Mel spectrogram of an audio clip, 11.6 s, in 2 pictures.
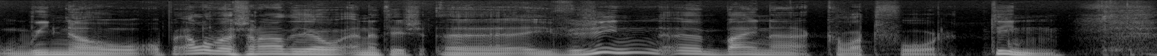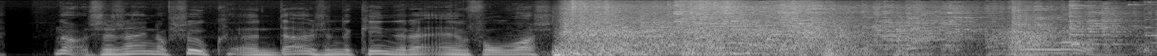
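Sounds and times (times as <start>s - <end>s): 
speech: 0.1s - 10.3s
car crashing into building: 8.6s - 11.5s
glass shattering: 8.6s - 11.5s.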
